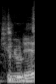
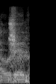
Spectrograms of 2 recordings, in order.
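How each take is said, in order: First: It is said with a stereotyped Canadian vowel. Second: It is said in a plain, ordinary accent.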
